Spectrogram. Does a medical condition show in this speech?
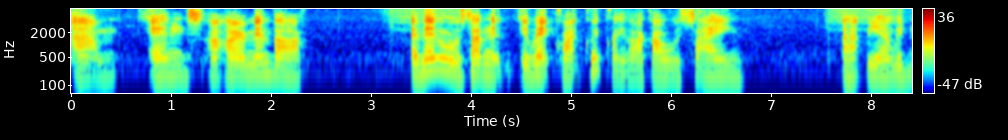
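Yes: muscular dystrophy; uses wheelchair; wheelchair user.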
